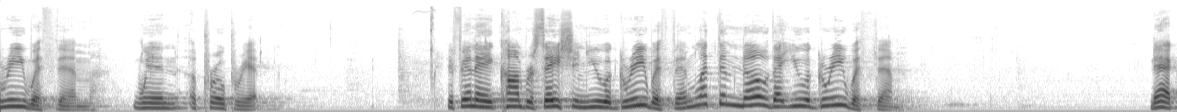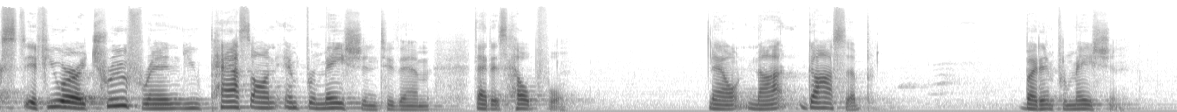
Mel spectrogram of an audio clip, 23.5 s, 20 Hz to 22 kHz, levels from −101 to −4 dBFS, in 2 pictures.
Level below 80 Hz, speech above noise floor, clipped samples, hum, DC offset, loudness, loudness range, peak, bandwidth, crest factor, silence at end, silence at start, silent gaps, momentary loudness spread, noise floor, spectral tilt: -74 dBFS; 38 dB; under 0.1%; none; under 0.1%; -36 LUFS; 11 LU; -18 dBFS; 16.5 kHz; 20 dB; 0.65 s; 0 s; none; 16 LU; -74 dBFS; -7 dB/octave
